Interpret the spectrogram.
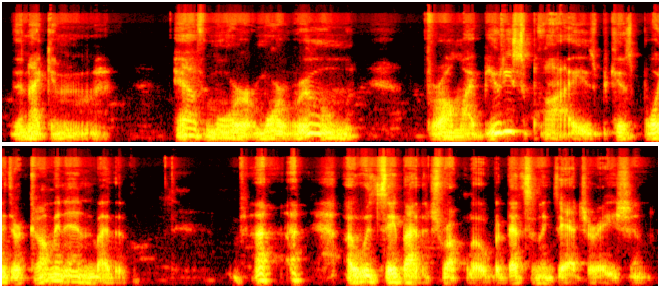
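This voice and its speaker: A hoarse woman with a gravelly, raspy voice, chatting in a rambling way and restarting often while she does her makeup for a vlog. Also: a bass voice, a little mellow. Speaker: beauty vlogger. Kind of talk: casual chat while doing makeup.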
